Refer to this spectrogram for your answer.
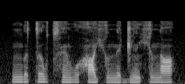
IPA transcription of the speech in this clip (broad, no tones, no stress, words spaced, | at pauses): ŋə təwt͡sʰɛ̃vo hɑçonɛ d͡ʒẽçʌnɑ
